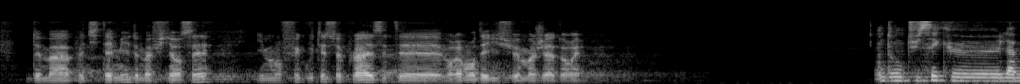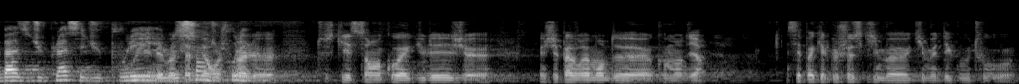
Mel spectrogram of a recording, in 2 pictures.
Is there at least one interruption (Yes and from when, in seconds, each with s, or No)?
Yes, from 11.4 s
